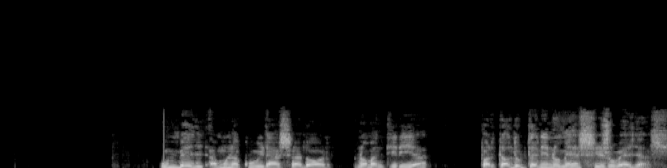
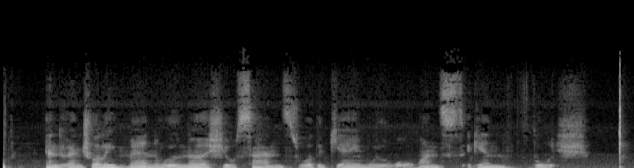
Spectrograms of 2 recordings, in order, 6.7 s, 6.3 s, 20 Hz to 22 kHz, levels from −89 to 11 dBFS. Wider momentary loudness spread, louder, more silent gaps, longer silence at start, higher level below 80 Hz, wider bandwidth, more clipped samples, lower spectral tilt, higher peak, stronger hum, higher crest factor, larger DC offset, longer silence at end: second, 5 LU vs 9 LU; first, -19 LUFS vs -23 LUFS; first, 3.41-3.45 s, 4.63-4.79 s vs none; first, 1.6 s vs 0.05 s; about the same, -54 dBFS vs -54 dBFS; second, 7.8 kHz vs 14.5 kHz; neither; about the same, -6.5 dB/octave vs -5.5 dB/octave; about the same, -2 dBFS vs 0 dBFS; neither; about the same, 18 dB vs 22 dB; neither; about the same, 0 s vs 0.1 s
